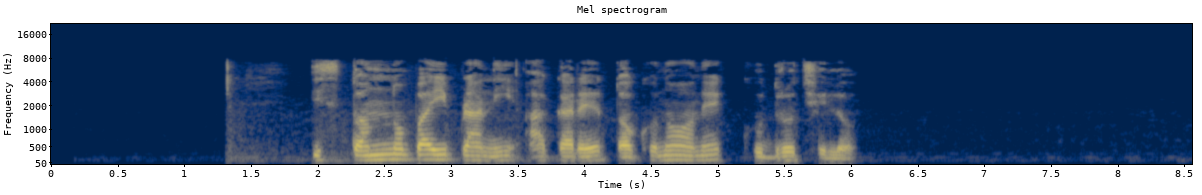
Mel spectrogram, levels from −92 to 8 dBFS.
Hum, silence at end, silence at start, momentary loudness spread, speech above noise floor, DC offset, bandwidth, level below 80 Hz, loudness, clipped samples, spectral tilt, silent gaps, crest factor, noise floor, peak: none; 2.55 s; 1.3 s; 12 LU; 64 dB; under 0.1%; 8 kHz; -58 dBFS; -18 LUFS; under 0.1%; -4.5 dB/octave; none; 20 dB; -81 dBFS; 0 dBFS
